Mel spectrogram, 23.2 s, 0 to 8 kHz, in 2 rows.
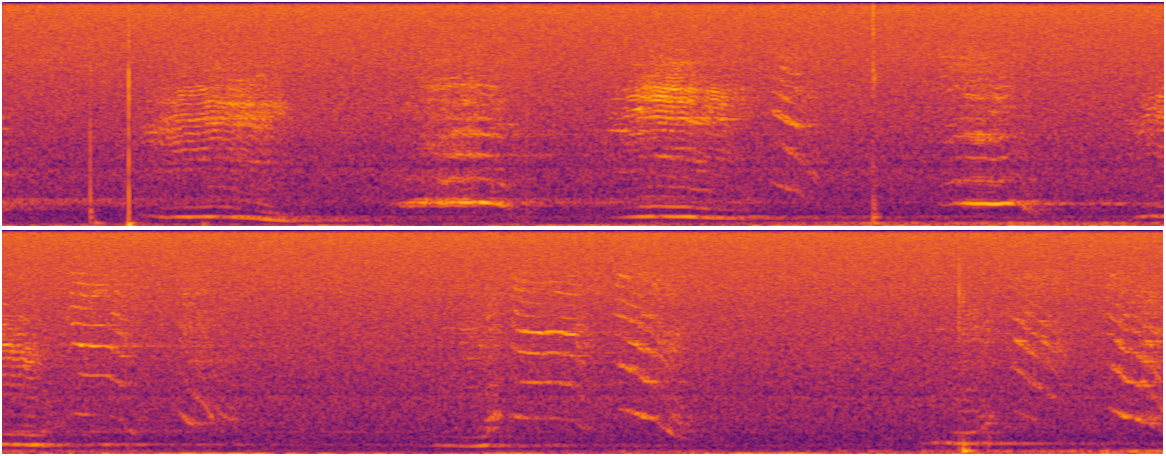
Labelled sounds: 1.4	2.9	humpback whale, 1.1 to 2.1 kHz
4.2	5.0	humpback whale, 0.90 to 2.6 kHz
6.1	8.1	humpback whale, 0.80 to 2.5 kHz
9.4	9.9	humpback whale, 1.1 to 1.3 kHz
11.4	12.9	humpback whale, 0.90 to 3.9 kHz
16.7	18.2	humpback whale, 0.86 to 3.4 kHz
21.7	22.2	humpback whale, 0.83 to 2.4 kHz
22.7	23.2	humpback whale, 0.86 to 1.8 kHz

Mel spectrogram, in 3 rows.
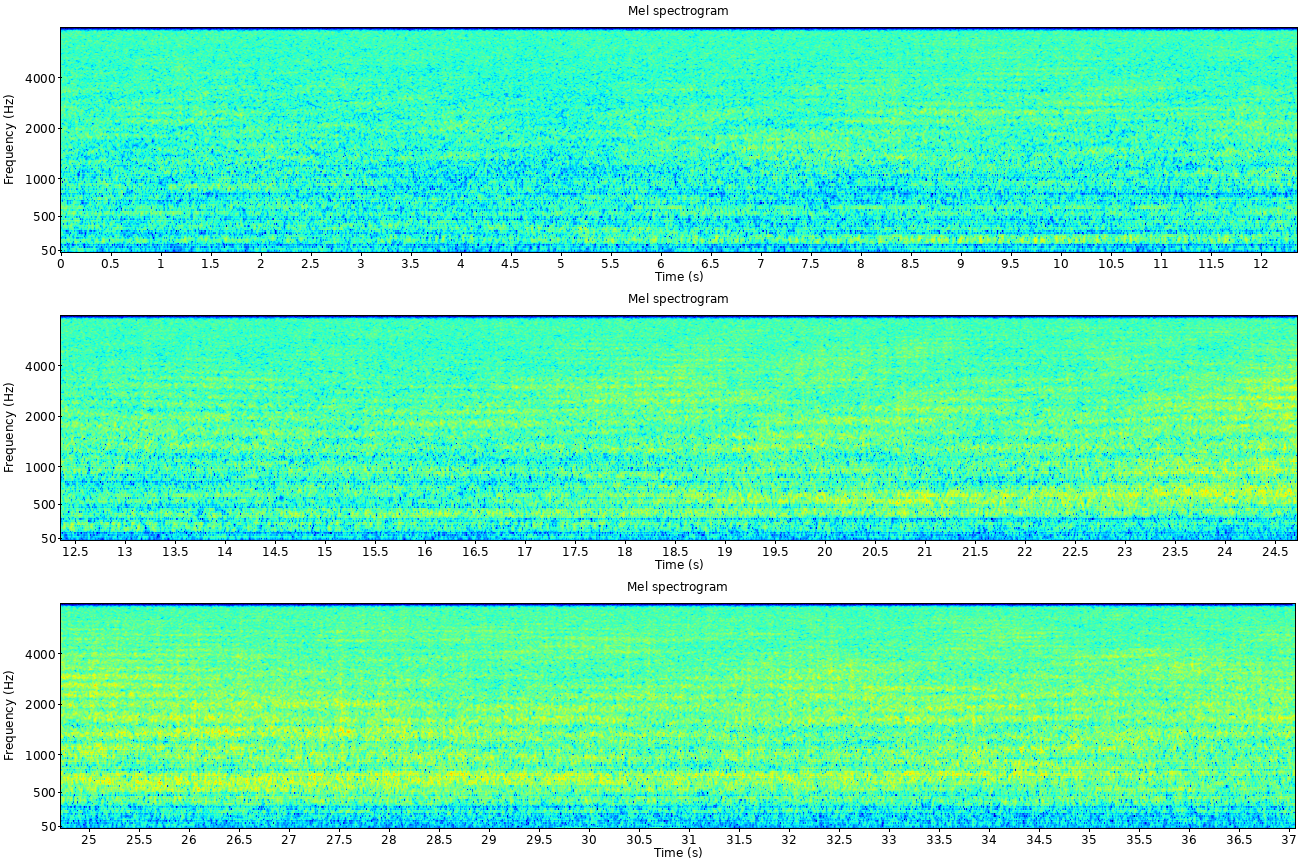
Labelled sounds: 20.1	20.4	vessel noise, 1.9 to 2.0 kHz
21.9	22.2	vessel noise, 2.8 to 3.0 kHz
24.6	24.8	vessel noise, 2.8 to 3.0 kHz
35.4	35.7	vessel noise, 4.1 to 4.4 kHz

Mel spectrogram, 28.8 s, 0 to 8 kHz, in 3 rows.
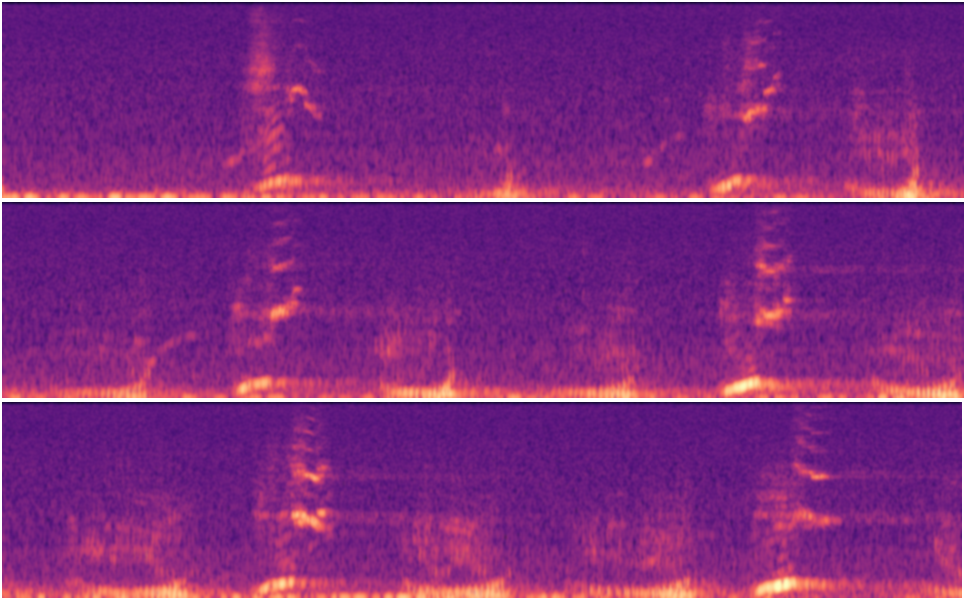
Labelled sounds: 2.4	3.3	humpback whale, 0.83 to 3.0 kHz
7.0	8.9	humpback whale, 0.83 to 3.2 kHz
11.2	11.6	humpback whale, 0.80 to 1.1 kHz
11.9	13.7	humpback whale, 0.80 to 4.5 kHz
15.2	15.5	humpback whale, 0.99 to 1.1 kHz
17.1	17.6	humpback whale, 1.1 to 4.3 kHz
18.4	18.8	humpback whale, 0.86 to 1.2 kHz
20.0	20.3	humpback whale, 0.80 to 1.1 kHz
21.7	22.6	humpback whale, 0.93 to 5.4 kHz
23.6	24.0	humpback whale, 0.96 to 1.2 kHz
26.8	27.7	humpback whale, 1.1 to 4.0 kHz

